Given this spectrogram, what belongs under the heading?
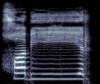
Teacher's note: تو یہاں راء کا حکم ہے ترقیق، لہذا ہمیں حرف الراء کو پتلی آواز میں پڑھنا ہے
